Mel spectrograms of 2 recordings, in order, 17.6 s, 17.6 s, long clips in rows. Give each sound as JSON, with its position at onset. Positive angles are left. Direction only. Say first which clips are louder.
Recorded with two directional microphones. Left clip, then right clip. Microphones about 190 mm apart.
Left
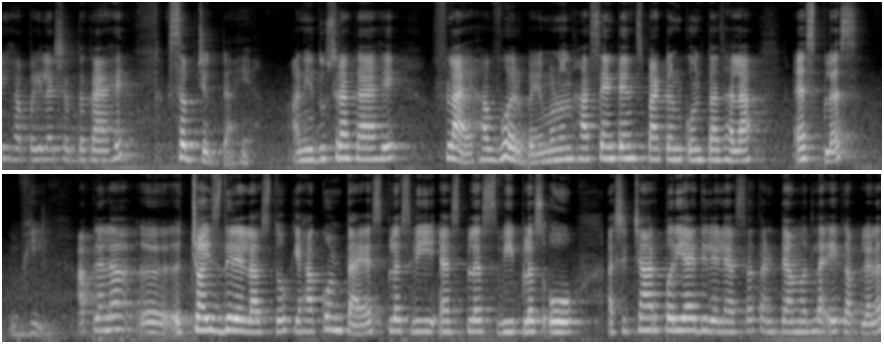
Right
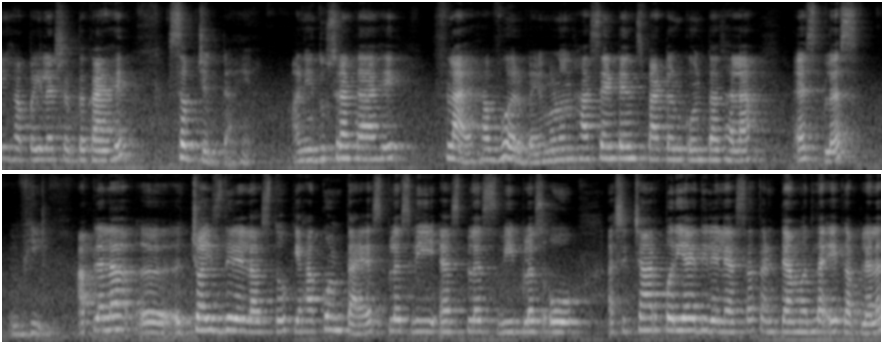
{"t": 0.0, "sound": "a woman's voice", "louder": "left 2 dB", "side_deg": 25}
{"t": 1.7, "sound": "a woman's voice", "louder": "left 6 dB", "side_deg": 65}
{"t": 8.2, "sound": "a woman's voice", "louder": "left 4 dB", "side_deg": 40}
{"t": 9.6, "sound": "a woman's voice", "louder": "left 2 dB", "side_deg": 25}
{"t": 10.5, "sound": "a woman's voice", "louder": "left 8 dB", "side_deg": 65}
{"t": 14.8, "sound": "a woman's voice", "louder": "left 6 dB", "side_deg": 45}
